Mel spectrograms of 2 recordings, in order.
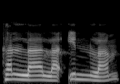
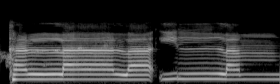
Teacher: ada W nya di tengah lalu ayat ke-15 Kalla lailam lailam nun sukun ketemu lam idgham bilagunnah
